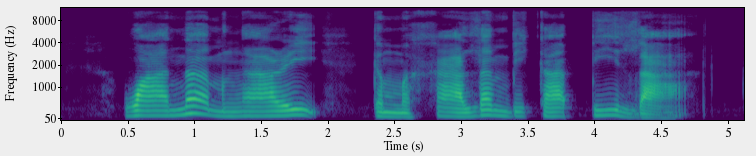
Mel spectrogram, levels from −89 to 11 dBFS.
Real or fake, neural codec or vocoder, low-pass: fake; codec, 24 kHz, 3.1 kbps, DualCodec; 10.8 kHz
